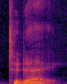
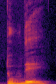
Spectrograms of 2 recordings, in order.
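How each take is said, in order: First: "today" slow, aspirated T, gliding "day"; "today" with full E-I diphthong; right today. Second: "today" with flat pure E, louder; "today" said without the glide; wrong today. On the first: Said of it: "c'est today". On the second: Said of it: "ce n'est pas today". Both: Shown as a demonstration.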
